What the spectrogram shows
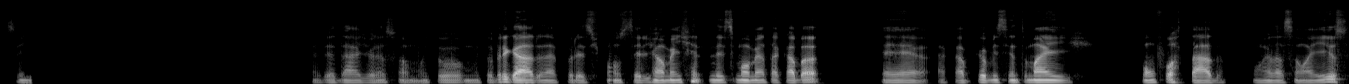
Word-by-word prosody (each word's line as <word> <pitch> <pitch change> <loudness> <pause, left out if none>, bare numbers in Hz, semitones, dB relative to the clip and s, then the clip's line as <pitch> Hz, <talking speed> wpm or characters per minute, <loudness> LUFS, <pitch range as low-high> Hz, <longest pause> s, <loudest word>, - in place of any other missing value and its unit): Sim. 95 -1 -8 2.8
É - - -17
verdade. 95 -1 -9
Olha 95 +1 -8
só, - - -13
muito - - -8
muito 95 +1 -11
obrigado, 100 -4 +6
né, 90 0 -4
por - - -9
esses - - -8
conselhos, 95 0 -7
realmente, 95 +1 +1 0.2
nesse 95 0 -3
momento, 95 0 +2
acaba, 95 0 +2 0.6
eh, 95 -2 -4
acaba 90 -3 -8
que - - -12
eu 105 - +6
me 100 - -1
sinto 95 0 -3
mais 100 -2 +5 0.7
confortado, 90 -1 +1 0.2
com 90 -1 -13
relação 90 0 -6
a 90 - -5
isso. 115 +6 0
95 Hz, 125 wpm, -27 LUFS, 90-95 Hz, 2.8 s, obrigado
